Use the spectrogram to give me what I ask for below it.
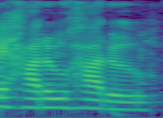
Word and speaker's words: Haru Haru: Or how do you say it? – I just say Haru Haru.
